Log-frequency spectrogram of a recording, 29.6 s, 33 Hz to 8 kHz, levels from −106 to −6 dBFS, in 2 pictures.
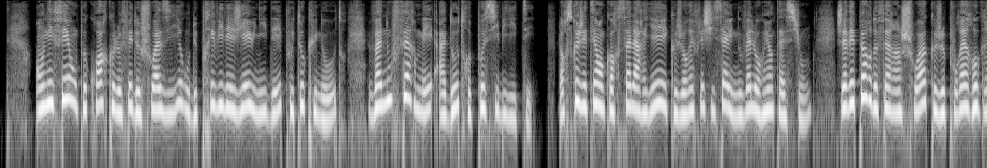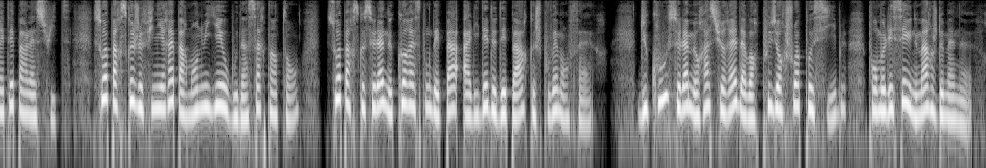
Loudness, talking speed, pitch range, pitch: -19 LUFS, 190 wpm, 195-245 Hz, 220 Hz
